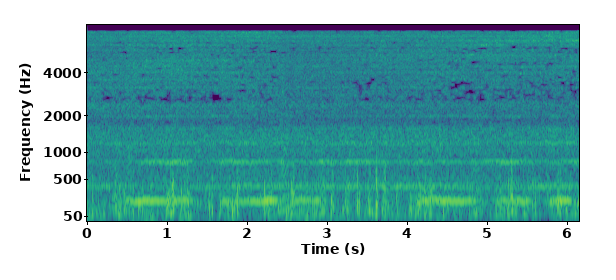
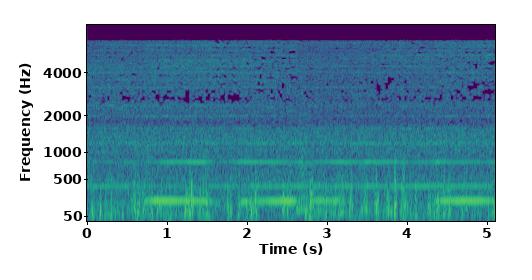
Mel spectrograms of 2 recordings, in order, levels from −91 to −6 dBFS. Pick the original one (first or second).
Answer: second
